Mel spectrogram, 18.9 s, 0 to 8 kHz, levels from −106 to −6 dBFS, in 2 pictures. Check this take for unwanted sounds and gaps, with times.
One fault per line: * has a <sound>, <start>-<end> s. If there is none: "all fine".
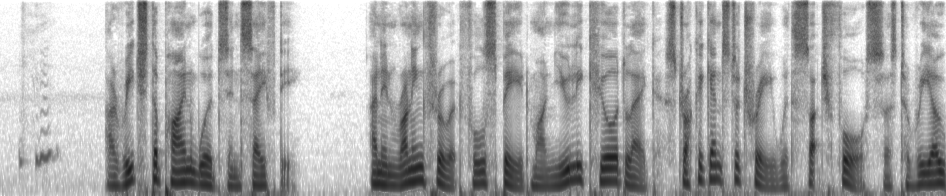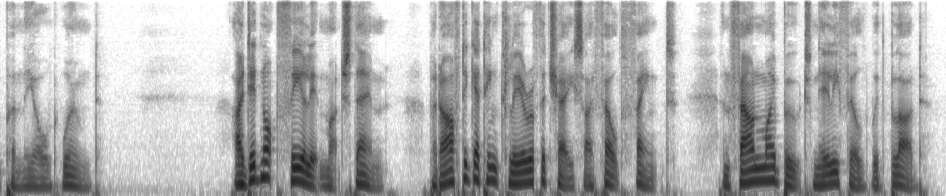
* has a laugh, 0.2-0.6 s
